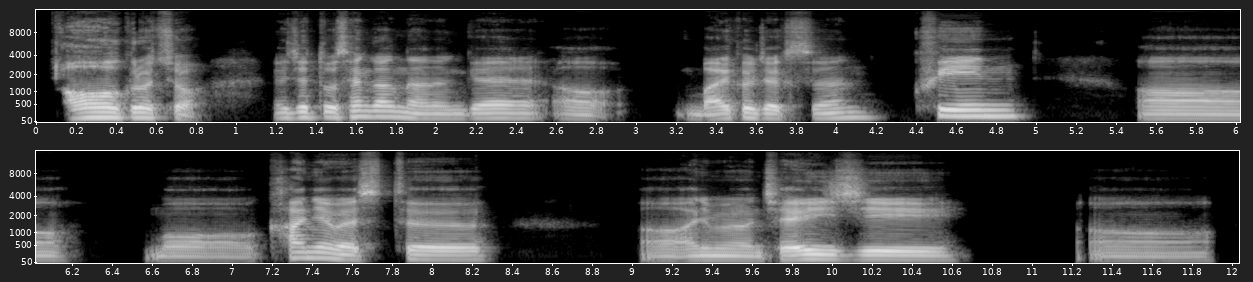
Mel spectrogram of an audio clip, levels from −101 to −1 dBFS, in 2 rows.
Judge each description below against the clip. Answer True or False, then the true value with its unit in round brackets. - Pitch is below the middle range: True (105 Hz)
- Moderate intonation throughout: True (3.9 semitones)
